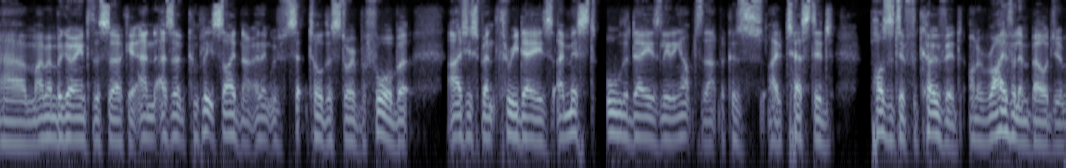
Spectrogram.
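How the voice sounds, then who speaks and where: At a very fast pace, a man with a British accent and a fairly low pitch talks with fairly even intonation. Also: quiet background. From England. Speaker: motorsport journalist. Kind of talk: casual podcast chat.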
